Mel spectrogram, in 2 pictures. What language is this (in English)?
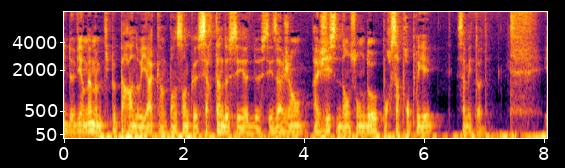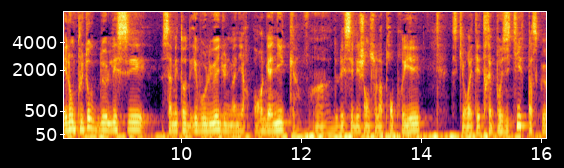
French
